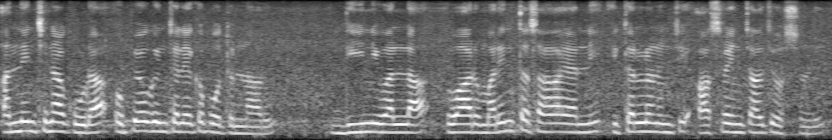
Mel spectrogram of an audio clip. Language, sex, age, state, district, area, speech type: Telugu, male, 18-30, Telangana, Jangaon, rural, spontaneous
